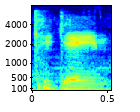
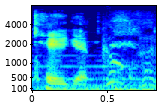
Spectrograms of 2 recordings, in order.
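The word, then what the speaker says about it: Kagain: sorry i'm sorry but that looks like kegan to me that does not look like kagan but we have heard him pronounce his own name so it is kagan we know that for a fact his name is kagan not kegan but that doesn't make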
